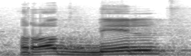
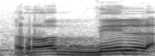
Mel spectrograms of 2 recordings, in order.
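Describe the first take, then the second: Both takes have the same delivery.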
